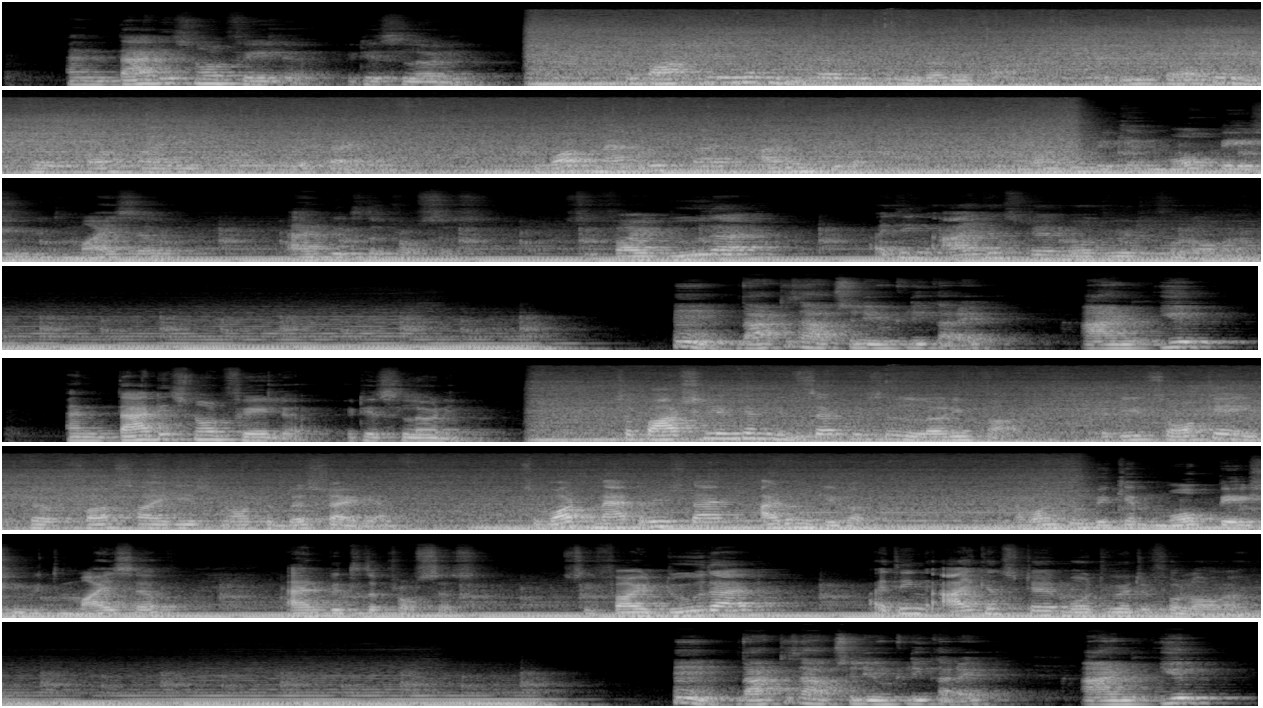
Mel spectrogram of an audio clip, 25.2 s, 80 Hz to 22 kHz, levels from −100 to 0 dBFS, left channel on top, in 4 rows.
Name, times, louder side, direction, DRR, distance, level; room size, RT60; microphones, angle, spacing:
voice 1, 0.3-2.4 3.1-5.1 5.5-8.3 8.9-10.7 11.3-13.4 14.0-14.9 15.5-16.5 16.9-18.9, right 4 dB, 75° right, 4 dB, 0.3 m, -30 dB
sound 1, 2.6-11.7, equal, 60° left, 0.5 m, -29 dB
sound 2, 8.6-21.5, right 1 dB, 75° left, 1.4 m, -30 dB
voice 2, 22.2-23.8 24.3-24.8, right 2 dB, 10° right, -4 dB, 0.9 m, -30 dB
5.6 x 2.1 x 2.2 m, 0.65 s
head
